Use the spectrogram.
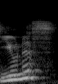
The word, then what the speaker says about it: Eunice: kind of verb okay Unisa's not pronounced like that it's Eunice is a Eunice what do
